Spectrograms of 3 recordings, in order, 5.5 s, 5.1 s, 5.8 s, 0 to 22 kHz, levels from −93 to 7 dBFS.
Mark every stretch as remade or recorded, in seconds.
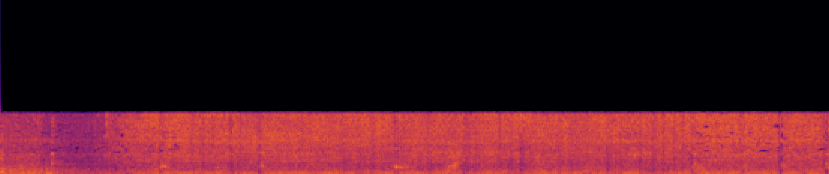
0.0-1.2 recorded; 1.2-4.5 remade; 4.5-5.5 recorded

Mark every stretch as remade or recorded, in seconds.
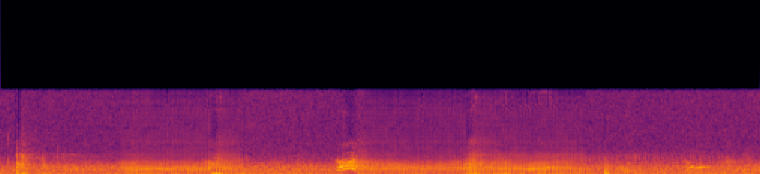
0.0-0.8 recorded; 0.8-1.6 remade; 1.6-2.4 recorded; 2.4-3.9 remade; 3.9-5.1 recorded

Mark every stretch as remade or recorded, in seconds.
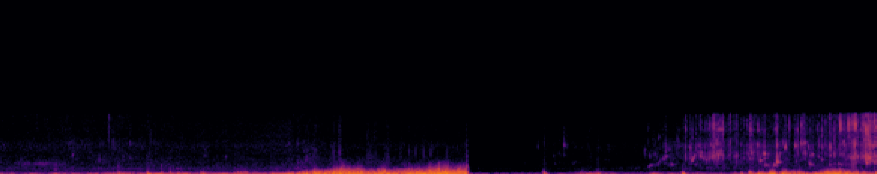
0.0-1.3 recorded; 1.3-1.9 remade; 1.9-5.8 recorded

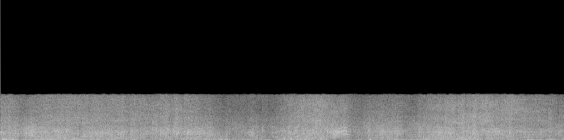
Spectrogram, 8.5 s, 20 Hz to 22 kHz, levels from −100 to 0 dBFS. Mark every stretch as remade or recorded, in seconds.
0.0-3.4 remade; 3.4-5.4 recorded; 5.4-8.5 remade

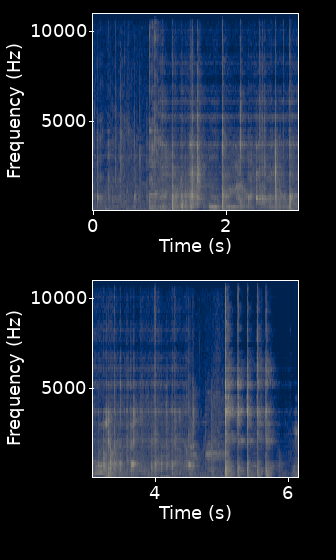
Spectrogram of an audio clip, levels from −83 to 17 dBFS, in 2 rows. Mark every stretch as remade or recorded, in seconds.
0.0-1.0 recorded; 1.0-4.5 remade; 4.5-5.1 recorded; 5.1-6.2 remade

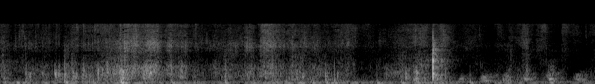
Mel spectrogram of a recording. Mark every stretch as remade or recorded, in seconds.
0.0-0.9 remade; 0.9-1.5 recorded; 1.5-3.6 remade; 3.6-4.2 recorded; 4.2-6.0 remade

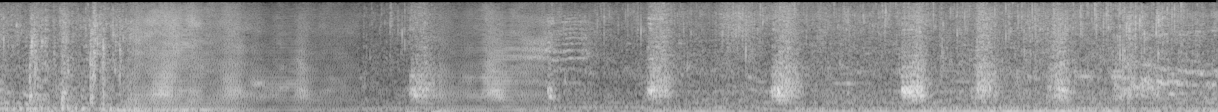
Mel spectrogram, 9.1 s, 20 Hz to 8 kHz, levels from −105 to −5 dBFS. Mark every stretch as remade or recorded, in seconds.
0.0-1.0 recorded; 1.0-2.7 remade; 2.7-3.3 recorded; 3.3-4.1 remade; 4.1-9.1 recorded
